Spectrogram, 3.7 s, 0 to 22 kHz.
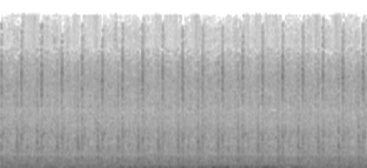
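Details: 2005 Ford F-150 5.4 L, nearly 89k miles, Motorcraft 5W-20 oil: steady rapid top-end ticking knock over smooth idle, now present at all RPMs, newly worse; owner and two dealers suspect cam phaser, unconfirmed; check engine light from unplugged VCT.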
